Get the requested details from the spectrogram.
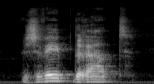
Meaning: flagellum
- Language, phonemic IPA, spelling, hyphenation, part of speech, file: Dutch, /ˈzʋeːp.draːt/, zweepdraad, zweep‧draad, noun, Nl-zweepdraad.ogg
